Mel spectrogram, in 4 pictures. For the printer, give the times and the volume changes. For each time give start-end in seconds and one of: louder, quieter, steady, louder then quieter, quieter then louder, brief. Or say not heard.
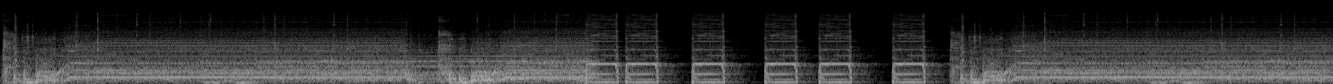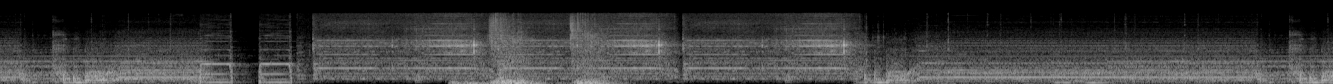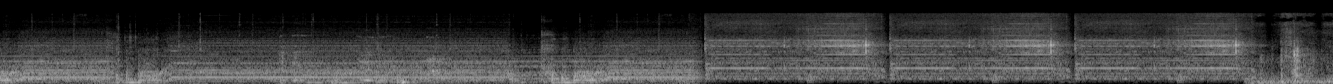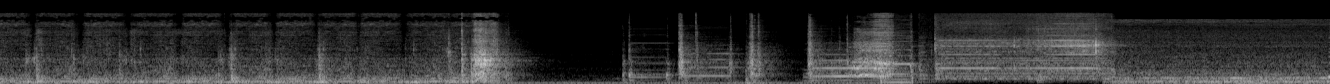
0.0-53.2 steady.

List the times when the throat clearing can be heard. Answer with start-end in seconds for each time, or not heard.
29.4-31.2.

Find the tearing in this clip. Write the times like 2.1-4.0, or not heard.
17.8-19.4.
